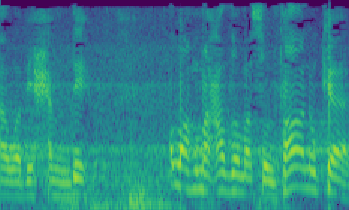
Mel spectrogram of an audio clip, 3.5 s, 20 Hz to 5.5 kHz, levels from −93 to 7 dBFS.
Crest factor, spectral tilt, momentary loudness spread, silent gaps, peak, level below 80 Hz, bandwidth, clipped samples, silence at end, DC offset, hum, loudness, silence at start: 14 dB; -7 dB/octave; 12 LU; none; 0 dBFS; -34 dBFS; 5.4 kHz; under 0.1%; 0 s; under 0.1%; none; -14 LUFS; 0 s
